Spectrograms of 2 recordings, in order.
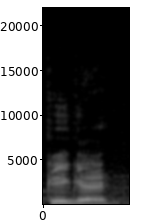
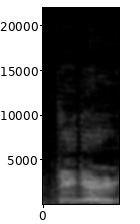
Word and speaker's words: Guiguet: How do you pronounce that last name again? Guiguet. Guiguet.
